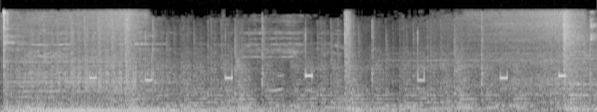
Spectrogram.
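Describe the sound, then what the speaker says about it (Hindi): Phone keypad tones beep one after another over a steady background hum, evenly spaced through the clip. "फोन करके देखता हूँ।"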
